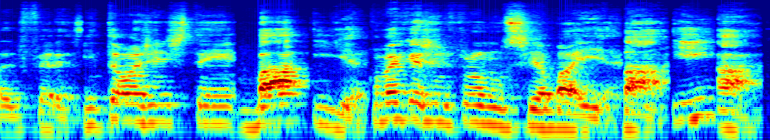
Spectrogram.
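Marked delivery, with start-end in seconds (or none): 3.1-3.8 syllable by syllable. Shown as a demonstration. Teacher counting three syllables, syllable by syllable. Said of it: "Três sílabas".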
